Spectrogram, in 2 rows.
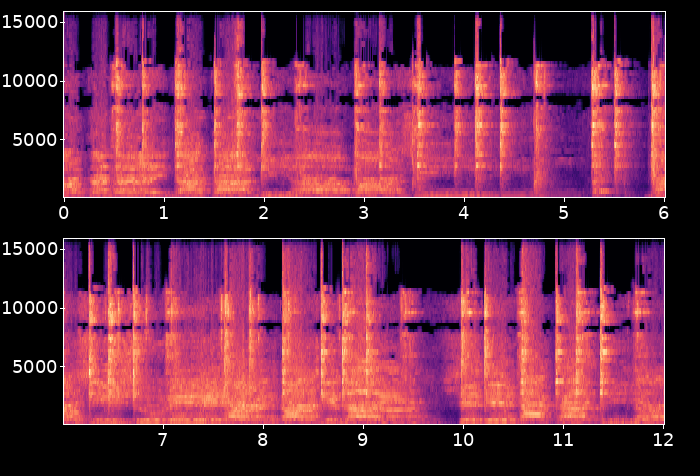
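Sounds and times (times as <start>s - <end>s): hand clapping: 0.0s - 12.0s
person singing unaccompanied: 0.0s - 12.0s.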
